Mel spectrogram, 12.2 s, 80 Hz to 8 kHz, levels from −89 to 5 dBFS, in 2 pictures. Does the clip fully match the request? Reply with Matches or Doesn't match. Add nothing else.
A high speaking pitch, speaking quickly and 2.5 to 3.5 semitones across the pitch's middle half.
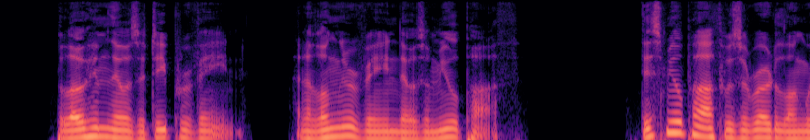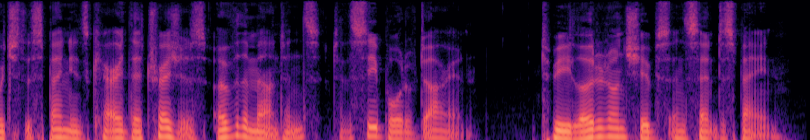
Doesn't match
